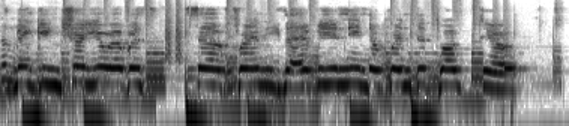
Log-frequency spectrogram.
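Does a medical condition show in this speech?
Yes: cerebral palsy; spastic quadriplegia, mainly affects legs, spastic fibers in most muscles throughout body, not overpowering; 41 years old; neck muscles still coordinate for speech, can still speak.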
